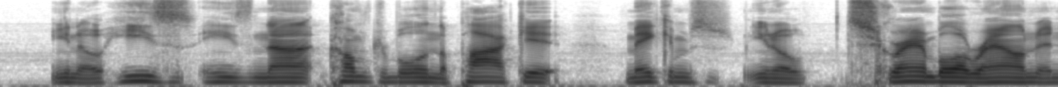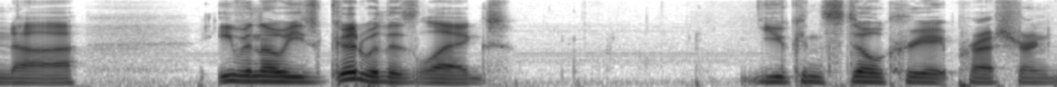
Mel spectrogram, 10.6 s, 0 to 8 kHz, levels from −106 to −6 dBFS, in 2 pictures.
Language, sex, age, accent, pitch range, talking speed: English, male, 20-39, American, 100-120 Hz, 170 wpm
